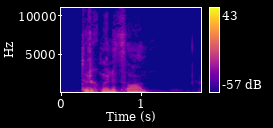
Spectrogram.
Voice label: Turkmenistan pronounced in turkmen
